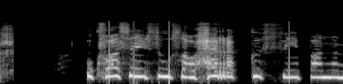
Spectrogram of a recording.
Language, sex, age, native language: Icelandic, male, 18-19, Icelandic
